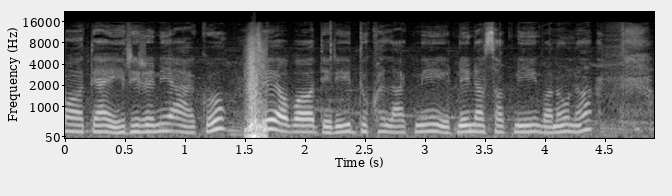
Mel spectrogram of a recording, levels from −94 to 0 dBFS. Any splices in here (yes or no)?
yes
